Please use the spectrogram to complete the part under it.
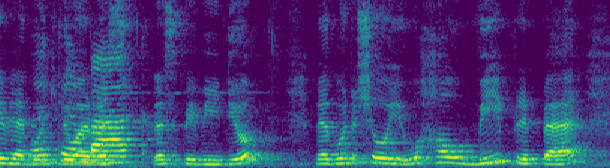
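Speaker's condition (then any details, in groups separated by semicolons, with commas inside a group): No condition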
